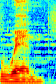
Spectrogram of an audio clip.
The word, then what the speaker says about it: Wynn: It's pronounced Wynn. It's pronounced win.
